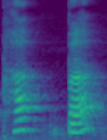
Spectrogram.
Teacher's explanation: Now, if you've ever been spat at and it's landed in your eye, somebody's probably done it on a plosive, because they're made by two organs of articulation, two lips coming together, a build-up of air behind, and then an explosion as the p comes out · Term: plosive sounds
